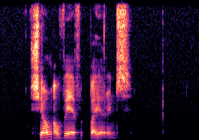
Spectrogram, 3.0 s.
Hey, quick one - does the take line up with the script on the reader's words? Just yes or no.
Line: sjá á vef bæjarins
yes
